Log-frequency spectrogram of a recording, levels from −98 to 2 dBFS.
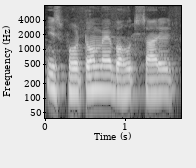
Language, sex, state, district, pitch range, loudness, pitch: Hindi, male, Jharkhand, Deoghar, 130-150 Hz, -15 LUFS, 135 Hz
